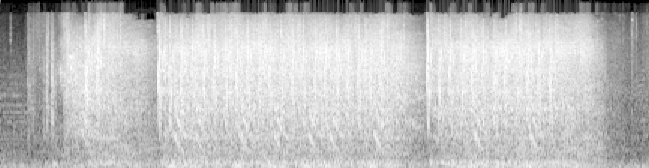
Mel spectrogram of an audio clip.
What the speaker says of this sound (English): He's pointing his gun through the wall and shooting me.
